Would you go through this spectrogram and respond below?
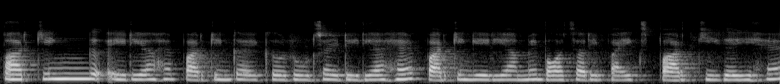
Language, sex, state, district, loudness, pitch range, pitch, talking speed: Hindi, female, Chhattisgarh, Raipur, -18 LUFS, 210-230 Hz, 215 Hz, 155 wpm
